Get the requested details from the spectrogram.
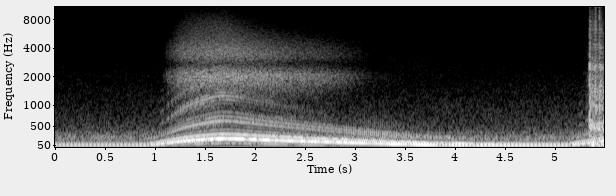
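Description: A sports car engine revs up and then winds back down.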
